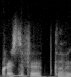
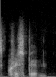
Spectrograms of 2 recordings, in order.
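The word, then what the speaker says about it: Crispin Glover: It's not Christopher Glover. It's Crispin. Crispin right. Glover.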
